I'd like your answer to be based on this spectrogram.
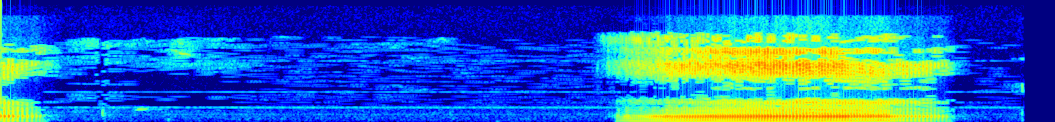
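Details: Snoring from a sleeping Cavalier King Charles Spaniel: a single long, loud, buzzing snore on an in-breath, with quiet between breaths.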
